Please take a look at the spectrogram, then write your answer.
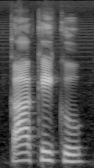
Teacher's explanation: এই কাফের মাখরাজ হলো জিহ্বার গোড়া থেকে একটু আগে বাড়িয়ে স্বাভাবিক উচ্চারণ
